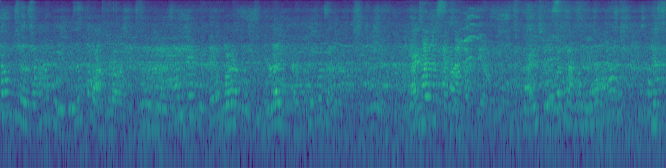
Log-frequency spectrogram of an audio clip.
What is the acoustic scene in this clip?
restaurant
